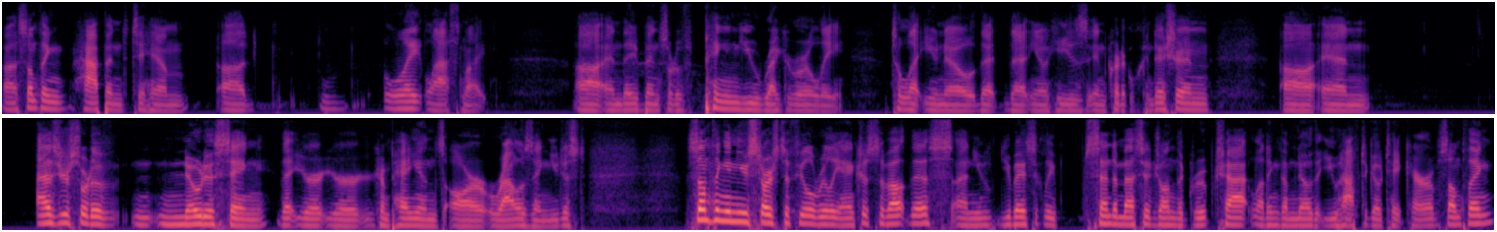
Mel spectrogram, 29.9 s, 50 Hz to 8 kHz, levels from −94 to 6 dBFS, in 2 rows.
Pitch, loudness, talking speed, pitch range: 130 Hz, -33 LUFS, 160 wpm, 115-150 Hz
